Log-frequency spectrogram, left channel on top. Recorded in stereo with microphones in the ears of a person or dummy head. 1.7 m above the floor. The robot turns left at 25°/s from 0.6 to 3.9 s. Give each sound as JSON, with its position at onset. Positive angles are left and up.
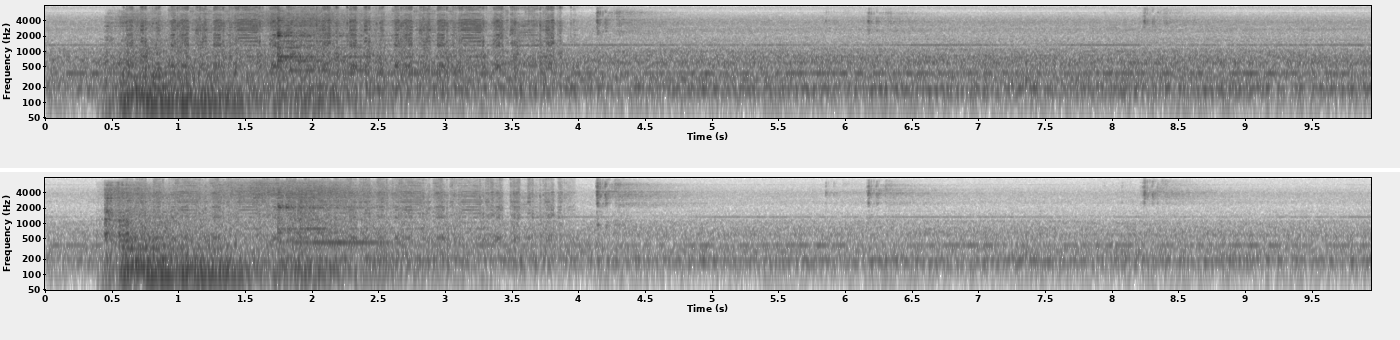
{"t": 0.4, "sound": "an explosion", "azimuth_deg": -115, "distance_m": 5.5}
{"t": 1.7, "sound": "dishes clattering", "azimuth_deg": 55, "distance_m": 2.5}
{"t": 4.1, "sound": "scissors", "side_deg": -10, "distance_m": 8.5}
